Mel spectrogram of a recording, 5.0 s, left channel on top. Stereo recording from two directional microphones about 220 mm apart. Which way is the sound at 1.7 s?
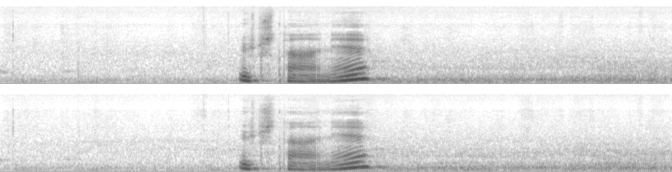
20° left (ahead or behind).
